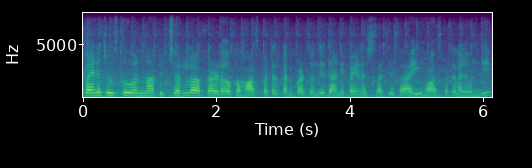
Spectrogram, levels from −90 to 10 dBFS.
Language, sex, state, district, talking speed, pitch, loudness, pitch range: Telugu, female, Andhra Pradesh, Sri Satya Sai, 155 wpm, 230 Hz, -18 LUFS, 215-245 Hz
